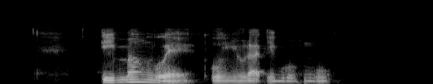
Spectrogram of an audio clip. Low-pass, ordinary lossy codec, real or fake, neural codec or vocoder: 5.4 kHz; AAC, 48 kbps; fake; codec, 44.1 kHz, 2.6 kbps, SNAC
